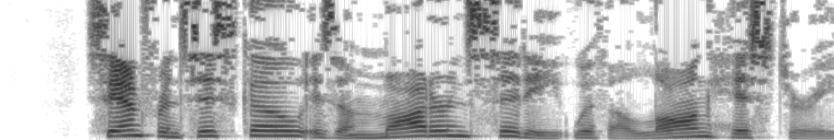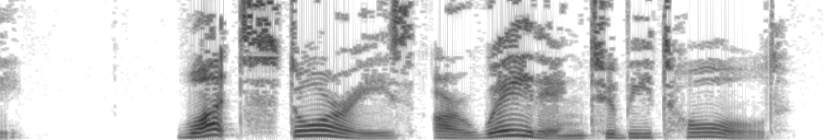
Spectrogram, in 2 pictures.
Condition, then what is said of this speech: No condition.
